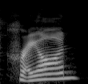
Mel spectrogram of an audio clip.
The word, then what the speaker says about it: crayon: Um, two syllables and the second syllable rhymes with dawn.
